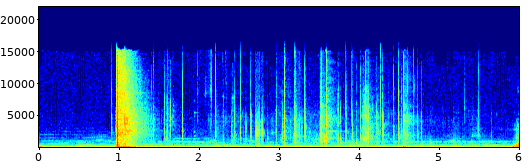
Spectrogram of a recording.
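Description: Air rifle firing a single JSB pellet: one sharp shot about a second in, followed by a few fainter clicks over the next few seconds.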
